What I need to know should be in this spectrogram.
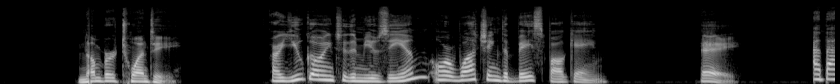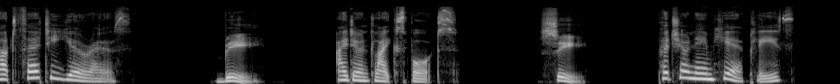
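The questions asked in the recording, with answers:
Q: Are you going to the museum or watching the baseball game?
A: B: I don't like sports.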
